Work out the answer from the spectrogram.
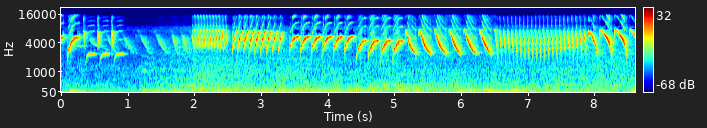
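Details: Belgian canary singing: a few lower descending notes, a short pause, then a loud buzzy trill followed by fast series of high downward-swept whistles and rapid rattling rolls.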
